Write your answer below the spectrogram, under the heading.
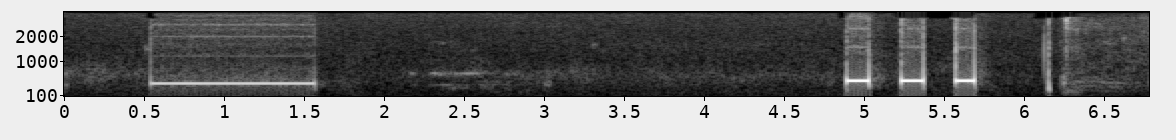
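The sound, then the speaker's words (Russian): Telephone keypad tones dialing an extension number on a company phone line: one long steady tone, a pause with faint noise, then three short beeps in quick succession and a fourth brief tone. “Наберите внутренний номер абонента или оставайтесь на линии.”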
